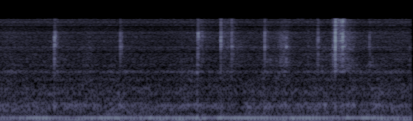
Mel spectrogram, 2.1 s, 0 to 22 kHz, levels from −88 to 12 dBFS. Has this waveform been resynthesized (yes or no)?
yes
